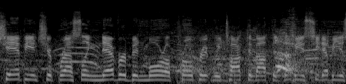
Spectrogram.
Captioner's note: crowd chatter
